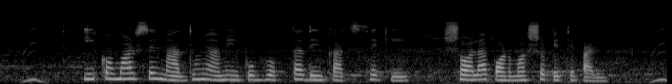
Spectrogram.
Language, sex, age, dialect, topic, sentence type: Bengali, female, 36-40, Standard Colloquial, agriculture, question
